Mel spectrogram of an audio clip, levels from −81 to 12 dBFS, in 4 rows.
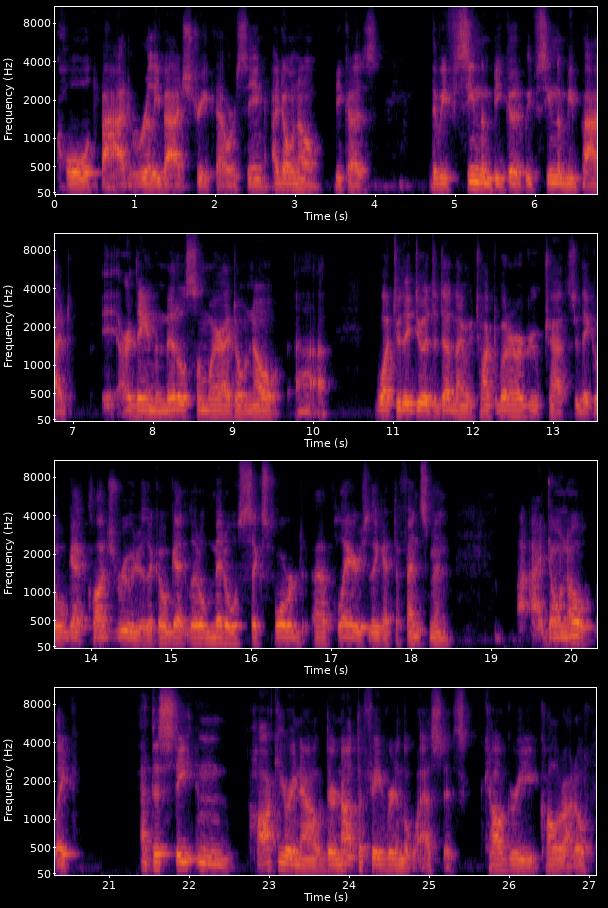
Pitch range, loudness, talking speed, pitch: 100-110 Hz, -26 LUFS, 195 wpm, 105 Hz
